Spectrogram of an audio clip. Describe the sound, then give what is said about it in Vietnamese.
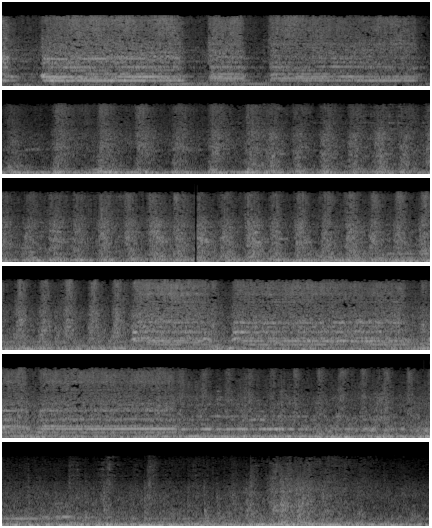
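A train rumbles steadily along the tracks with rhythmic clattering, punctuated by loud steam whistle blasts near the start and middle, sustained without talk. “Trời ơi, sợ tàu hỏa chạy sóc thế nhở?”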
